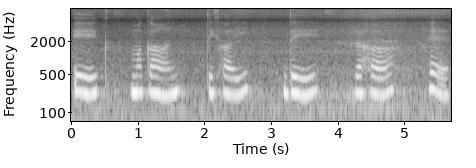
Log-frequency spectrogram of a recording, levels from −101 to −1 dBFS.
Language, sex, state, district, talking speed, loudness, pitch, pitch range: Hindi, female, Haryana, Jhajjar, 65 wpm, -14 LUFS, 230 Hz, 220-240 Hz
